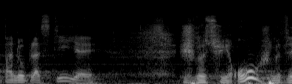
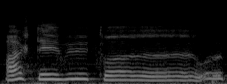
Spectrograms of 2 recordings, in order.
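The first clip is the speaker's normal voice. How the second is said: higher, softer mock accusation from a servant girl; accusing servant girl; 11 semitones higher, 7 dB quieter, slower than usual. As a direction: catch him out, high and sly. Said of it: "la petite servante là qui dit".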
